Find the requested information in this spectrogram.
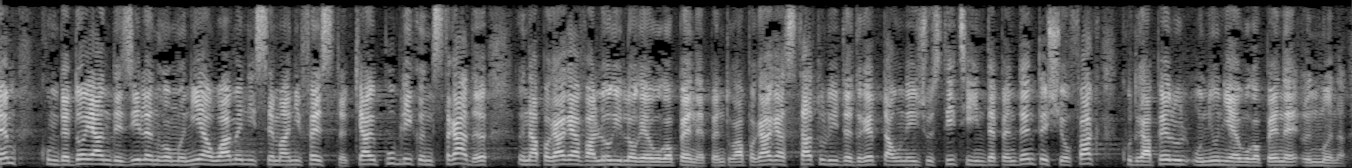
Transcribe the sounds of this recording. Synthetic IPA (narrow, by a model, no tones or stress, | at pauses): em | kumd̪e̞d̪o̞janʲd̪e̞zile̞ɨnro̞mɨnijaowame̞nise̞manife̞st̪əkʲarpublikɨnst̪ɾad̪əɨnapəɾaɾeavalo̞ɾilo̞re̞uɾo̞pe̞ne̞pe̞nt̪ɾuapəɾaɾeast̪at̪ulujd̪e̞d̪ɾe̞p̚t̪aune̞jʒust̪it̪sijːnd̪e̞pe̞nd̪e̞nt̪e̞ʃio̞fakːud̪ɾape̞luluniunije̞uɾo̞pe̞ne̞ʔɨnmɨnə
